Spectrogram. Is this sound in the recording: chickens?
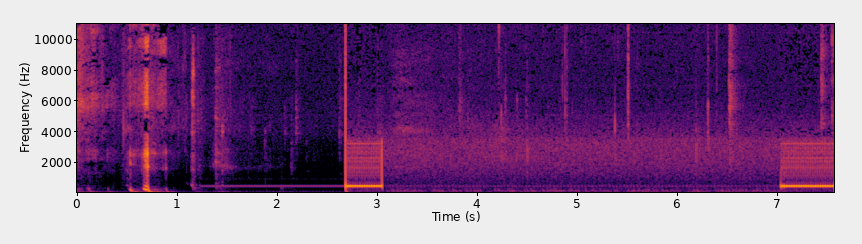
no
